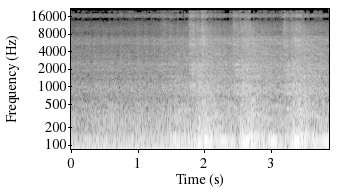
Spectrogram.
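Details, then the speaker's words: V8 in a 1950 GMC swapped onto an S10 frame, solid engine mounts, ignition timing not yet set, running a little hot with a goofy carburetor: deep, uneven exhaust thump with lumpy pulses as revs sag and climb; rough and lazy. "at least we can get our RPMs closed and it's going to feel a little rougher just because of solid mounts you know"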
